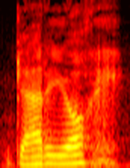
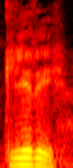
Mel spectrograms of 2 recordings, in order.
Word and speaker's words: Garioch: It'll be Gary Grapevine. What's it? Garioch. Is that wrong? Yes, pronounced Gary.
